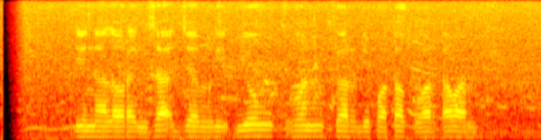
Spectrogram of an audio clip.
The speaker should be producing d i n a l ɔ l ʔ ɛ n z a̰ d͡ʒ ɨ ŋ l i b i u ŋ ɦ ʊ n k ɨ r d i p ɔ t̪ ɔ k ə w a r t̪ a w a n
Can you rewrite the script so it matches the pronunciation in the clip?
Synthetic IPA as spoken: d i n a l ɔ ɾ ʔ ɛ n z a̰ d͡ʒ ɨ ŋ l i b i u ŋ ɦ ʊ n k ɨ r d i p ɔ t̪ ɔ k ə w a r t̪ a w a n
